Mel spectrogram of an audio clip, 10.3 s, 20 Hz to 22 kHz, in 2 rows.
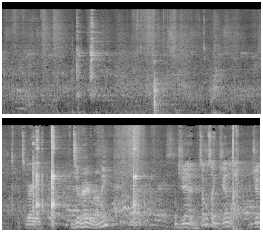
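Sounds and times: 
speech: 5.6s - 7.9s, 8.6s - 10.3s
drinking glass of rum clinking against a hard surface: 5.8s - 6.4s.

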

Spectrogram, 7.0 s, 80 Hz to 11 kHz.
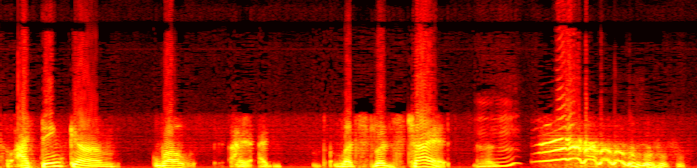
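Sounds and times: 
speech: 0.2s - 6.9s
person imitating a horse neigh: 4.8s - 6.9s.

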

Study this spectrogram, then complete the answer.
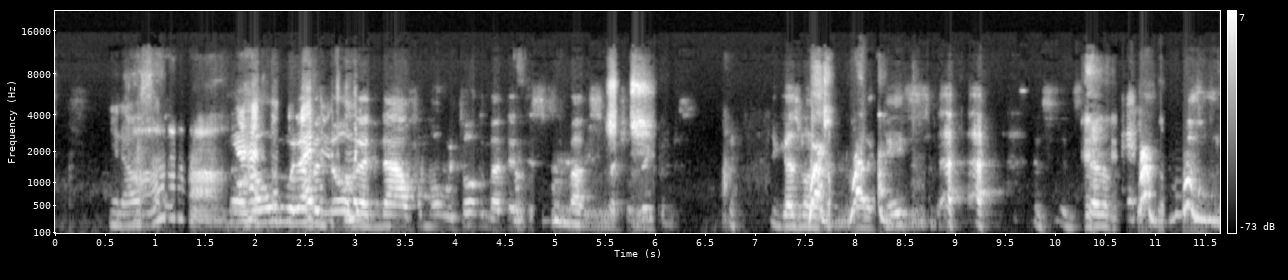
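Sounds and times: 
speech: 0.6s - 11.6s
pug barking: 7.5s - 8.3s, 10.8s - 11.4s
laughter: 8.4s - 10.4s.

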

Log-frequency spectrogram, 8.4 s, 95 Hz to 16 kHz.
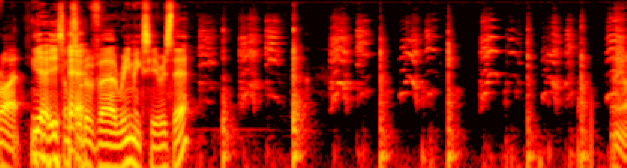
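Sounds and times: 
speech: 0.2s - 4.1s
sharp thumps: 2.3s - 8.3s
squeaky door hinge creaking: 2.5s - 8.3s.

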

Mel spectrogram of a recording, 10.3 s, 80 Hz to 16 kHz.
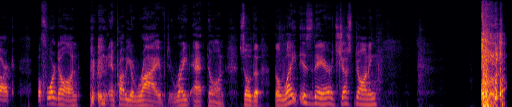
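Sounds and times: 
speech: 0.0s - 7.8s
loud harsh cough: 1.8s - 2.2s, 9.6s - 10.2s.

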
